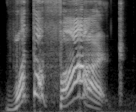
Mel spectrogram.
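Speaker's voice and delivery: slowed, incredulous exclamation; baffled drawn-out. Real, not acted. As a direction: drag each word in disbelief. Baffled by game.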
